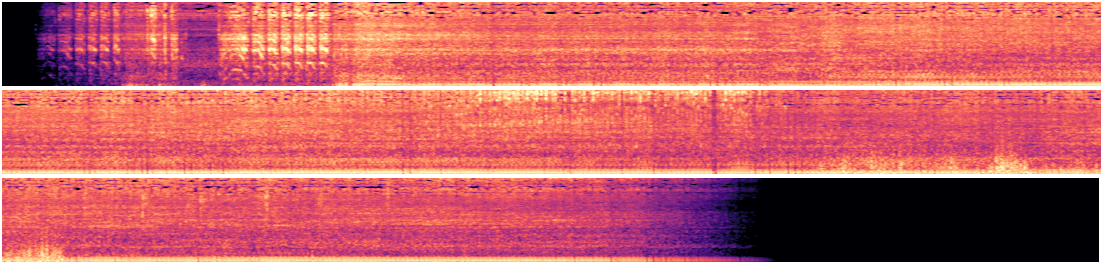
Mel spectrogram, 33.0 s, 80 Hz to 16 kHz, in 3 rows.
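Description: Yamaha YZF-R6 inline-four sportbike engine being started: a few seconds of cranking, then it catches and idles steadily. The sound fades out near the end.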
